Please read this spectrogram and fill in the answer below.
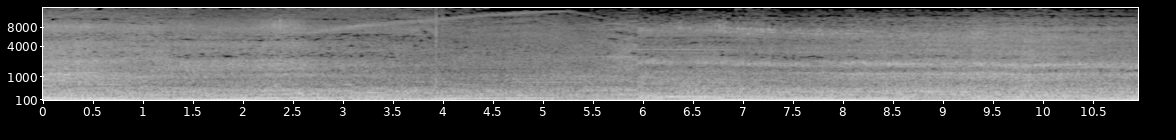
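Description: Farm tractors' diesel engines running as they drive past one after another, a steady low engine note that swells and eases as each tractor passes.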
